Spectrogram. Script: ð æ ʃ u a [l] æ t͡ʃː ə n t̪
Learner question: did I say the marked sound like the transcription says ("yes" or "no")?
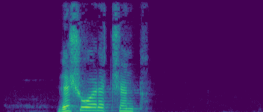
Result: no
